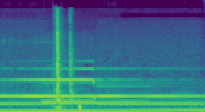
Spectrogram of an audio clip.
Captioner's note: click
